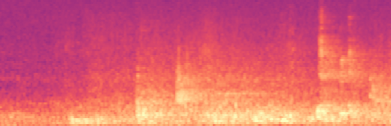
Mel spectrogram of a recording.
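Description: A choir begins to sing softly in a large echoing hall.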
